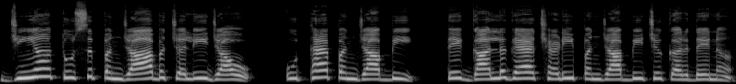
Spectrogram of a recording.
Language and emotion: Dogri, neutral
